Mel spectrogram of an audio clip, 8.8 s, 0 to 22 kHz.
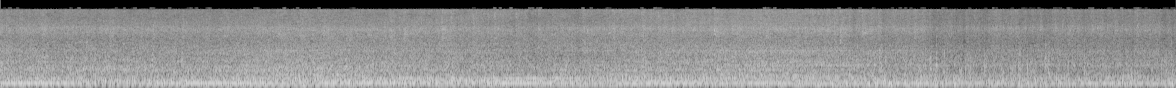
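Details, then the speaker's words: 1963 Corvette Split Window Z06 fuel-injected with solid lifters, cold start in freezing weather: loud, rough idle with fast, uneven ticking, a small exhaust leak mixed with solid lifter clatter. "got a little bit of an exhaust leak that sounds like"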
